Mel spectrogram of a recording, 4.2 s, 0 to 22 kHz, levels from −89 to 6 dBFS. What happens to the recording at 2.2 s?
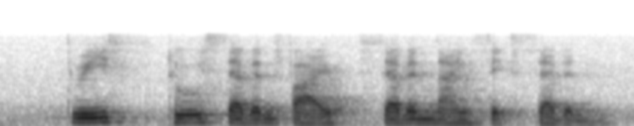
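Nothing goes wrong at 2.2 s: the speech passes through intact, carried by the AMR wideband (HD Voice) codec at its top rate with at most faint codec damage at that moment.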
